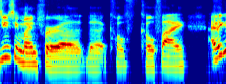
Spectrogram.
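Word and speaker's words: Ko-fi: I don't know how to say it it's Kofi because it's like a picture the idea is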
